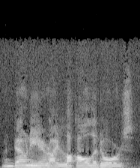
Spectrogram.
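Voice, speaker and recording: An actress playing a stern, suspicious country innkeeper, blunt and formal, in a farce. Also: female voice, low voice, fairly even intonation, unhurried, highs cut off. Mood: strict, suspicious. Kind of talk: theatrical farce acting.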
